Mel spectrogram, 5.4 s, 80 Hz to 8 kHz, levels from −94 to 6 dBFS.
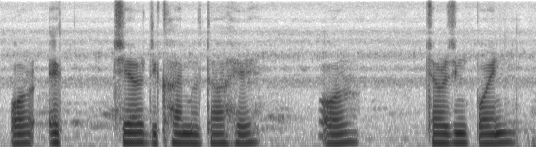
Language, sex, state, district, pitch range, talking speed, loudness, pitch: Hindi, male, Arunachal Pradesh, Lower Dibang Valley, 135-145 Hz, 110 wpm, -18 LUFS, 140 Hz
